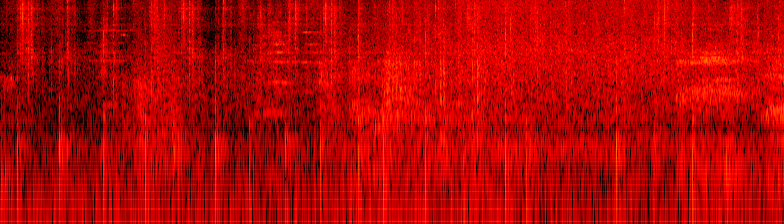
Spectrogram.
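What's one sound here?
Footsteps clank on metal stairs.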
